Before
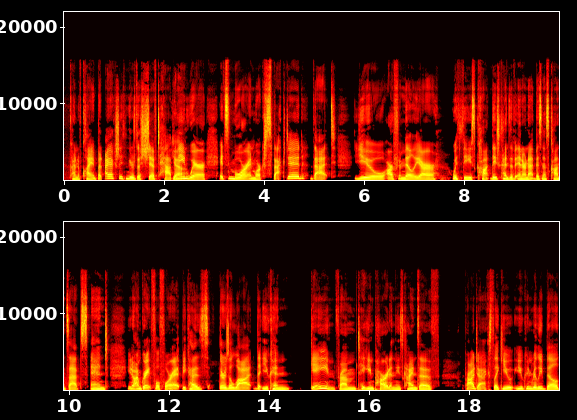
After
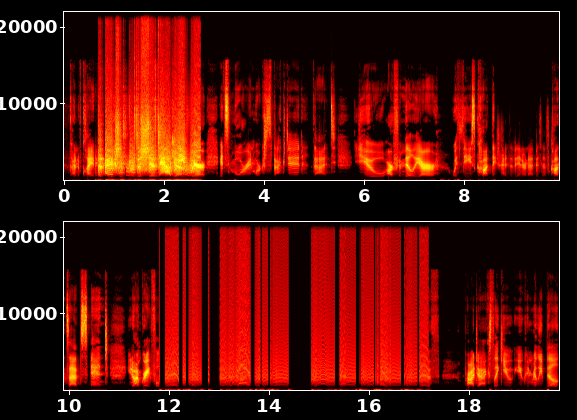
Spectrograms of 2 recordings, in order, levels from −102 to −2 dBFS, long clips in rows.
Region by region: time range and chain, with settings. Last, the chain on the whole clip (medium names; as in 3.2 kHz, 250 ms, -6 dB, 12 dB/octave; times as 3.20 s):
0.61–2.72 s: overdrive pedal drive 34 dB, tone 2.9 kHz, clips at -11.5 dBFS + doubling 38 ms -9.5 dB
3.40–5.99 s: steep high-pass 940 Hz + compression 10:1, threshold -32 dBFS
8.59–9.76 s: low-pass 4.2 kHz 24 dB/octave + compression 4:1, threshold -34 dBFS
11.79–17.18 s: low-pass 1.1 kHz + compression 2:1, threshold -35 dBFS + Schmitt trigger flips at -38.5 dBFS
whole clip: inverse Chebyshev band-stop 180–430 Hz, stop band 80 dB; dynamic bell 1.7 kHz, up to +4 dB, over -40 dBFS, Q 1.2; trim -3.5 dB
